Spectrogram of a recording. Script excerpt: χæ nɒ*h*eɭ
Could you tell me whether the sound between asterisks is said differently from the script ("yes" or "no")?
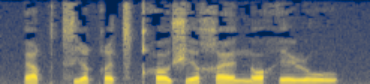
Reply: no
